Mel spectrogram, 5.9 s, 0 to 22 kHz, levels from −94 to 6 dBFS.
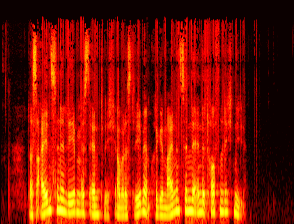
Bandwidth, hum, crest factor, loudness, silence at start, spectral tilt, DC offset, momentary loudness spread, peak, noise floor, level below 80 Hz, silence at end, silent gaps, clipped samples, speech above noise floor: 16.5 kHz; none; 18 dB; -20 LUFS; 0.6 s; -5.5 dB/octave; under 0.1%; 9 LU; -2 dBFS; -75 dBFS; -52 dBFS; 1.05 s; none; under 0.1%; 55 dB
